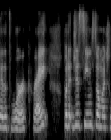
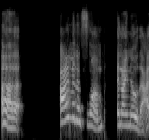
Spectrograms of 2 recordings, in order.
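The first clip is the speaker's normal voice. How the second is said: voice catching, choked-up, near tears; 3 semitones higher than usual. Speaker telling friends about their shared text thread, about to cry. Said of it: "I think that I'm gonna cry".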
